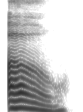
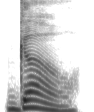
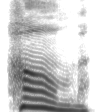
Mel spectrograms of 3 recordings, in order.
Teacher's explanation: The American O starts narrow and then moves wider. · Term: long O sound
